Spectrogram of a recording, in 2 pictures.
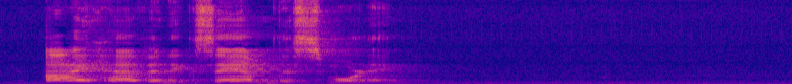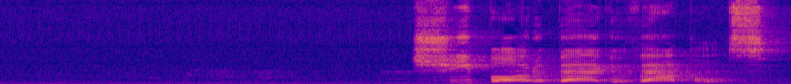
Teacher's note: notice how these words link together kind of sounds like one word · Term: consonant and vowel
